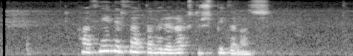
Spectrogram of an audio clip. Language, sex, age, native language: Icelandic, female, 50-59, Icelandic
